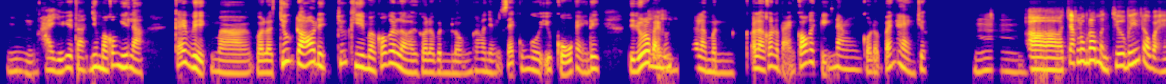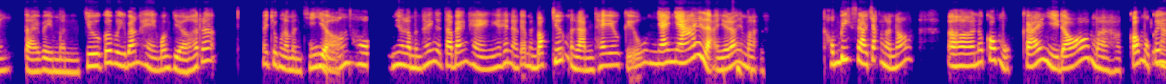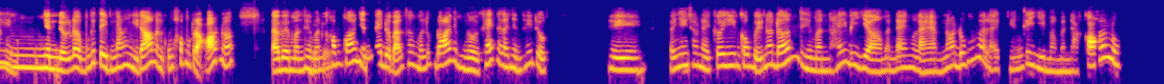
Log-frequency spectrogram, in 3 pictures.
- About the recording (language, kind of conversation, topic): Vietnamese, podcast, Bạn biến kỹ năng thành cơ hội nghề nghiệp thế nào?
- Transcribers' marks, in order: tapping; other background noise; laugh; unintelligible speech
